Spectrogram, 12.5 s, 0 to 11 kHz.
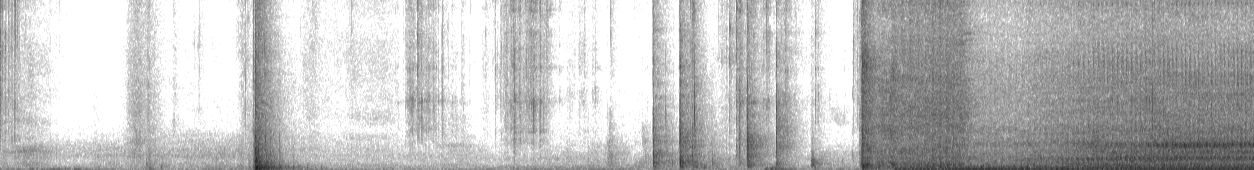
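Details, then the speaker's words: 50cc four-stroke scooter after air filter change and intake modification: clicks and handling, then engine fires and settles into a steady, soft, even purr with a slightly deep, muffled intake note, close to stock sound. "Donc tu vois comme on voit comme on entend ça ronronne mais par contre c'est pas super bruillant."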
